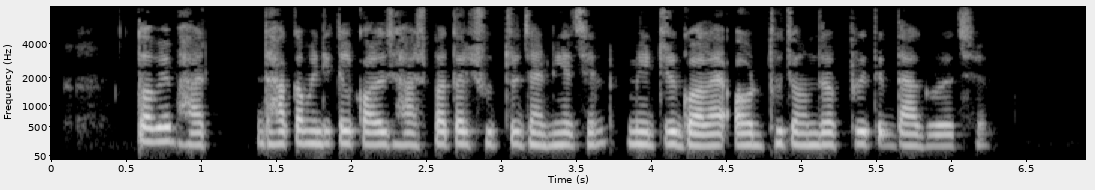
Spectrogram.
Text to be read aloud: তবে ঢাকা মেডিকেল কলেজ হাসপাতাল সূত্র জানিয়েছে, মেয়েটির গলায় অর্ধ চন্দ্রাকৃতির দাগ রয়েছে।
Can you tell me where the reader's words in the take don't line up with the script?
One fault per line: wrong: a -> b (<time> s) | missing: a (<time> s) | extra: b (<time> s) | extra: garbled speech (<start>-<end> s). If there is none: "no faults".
no faults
